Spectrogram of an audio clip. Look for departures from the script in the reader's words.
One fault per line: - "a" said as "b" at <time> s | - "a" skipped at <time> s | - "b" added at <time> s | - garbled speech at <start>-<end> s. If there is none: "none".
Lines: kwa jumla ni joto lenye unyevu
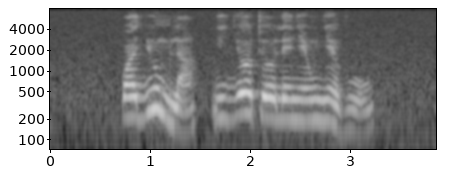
none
